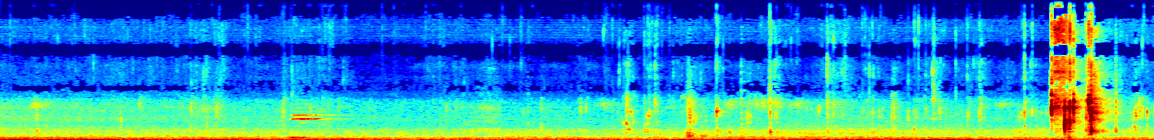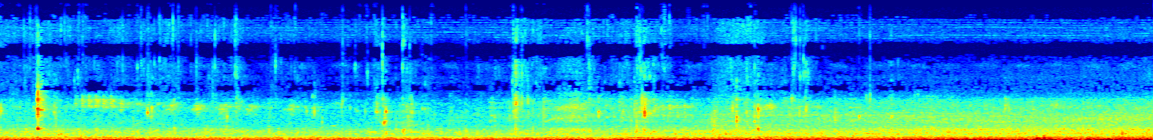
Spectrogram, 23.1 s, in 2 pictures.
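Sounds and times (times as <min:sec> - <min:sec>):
steady low hum: 0:00.0 - 0:23.0
person chewing food: 0:00.4 - 0:02.9, 0:03.8 - 0:20.8
loud short crackle: 0:10.5 - 0:11.3.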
